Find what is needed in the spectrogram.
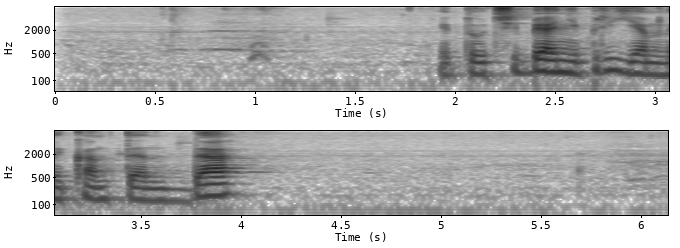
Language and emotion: Russian, angry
